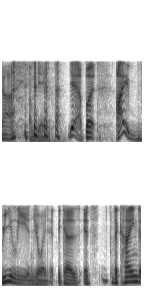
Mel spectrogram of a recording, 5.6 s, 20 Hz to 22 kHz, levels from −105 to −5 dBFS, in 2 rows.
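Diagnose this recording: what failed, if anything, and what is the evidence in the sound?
Nothing has failed here; the speech just has the narrow, telephone-like band of G.711 coding, with nothing above 3.8 kHz, which is simply how that format sounds.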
